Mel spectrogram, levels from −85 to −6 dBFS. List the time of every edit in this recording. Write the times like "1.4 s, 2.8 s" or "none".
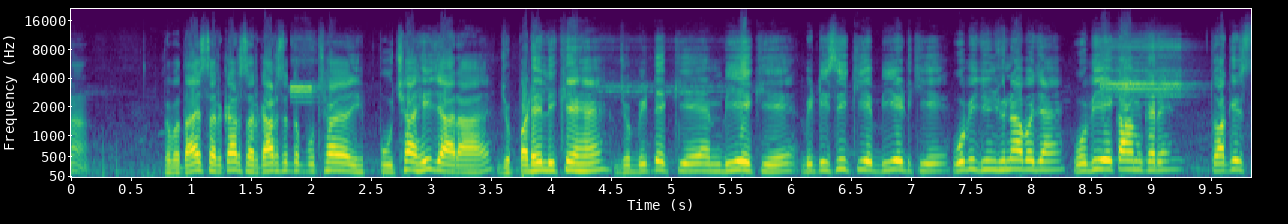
3.6 s, 4.6 s, 6.1 s, 7.3 s, 8.3 s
